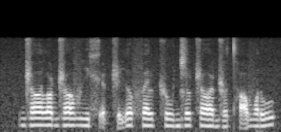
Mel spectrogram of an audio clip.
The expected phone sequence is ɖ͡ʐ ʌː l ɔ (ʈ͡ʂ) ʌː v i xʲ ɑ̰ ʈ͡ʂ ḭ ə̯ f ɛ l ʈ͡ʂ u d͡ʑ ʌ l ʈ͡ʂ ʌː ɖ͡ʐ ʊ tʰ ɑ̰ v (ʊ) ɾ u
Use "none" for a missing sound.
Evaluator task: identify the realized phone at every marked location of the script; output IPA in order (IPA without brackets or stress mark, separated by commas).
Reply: ɖ͡ʐ, ɔ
